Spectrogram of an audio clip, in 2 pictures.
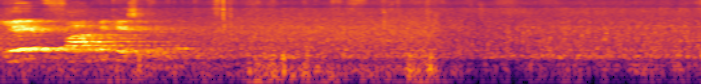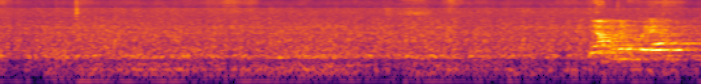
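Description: A man speaking briefly at the start and again near the end, with a steady background hum of room noise in between.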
